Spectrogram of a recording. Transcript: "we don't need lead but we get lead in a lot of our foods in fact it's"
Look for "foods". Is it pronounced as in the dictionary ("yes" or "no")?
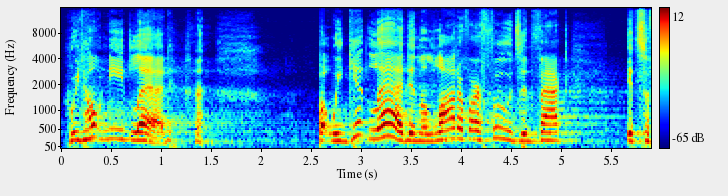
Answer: yes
